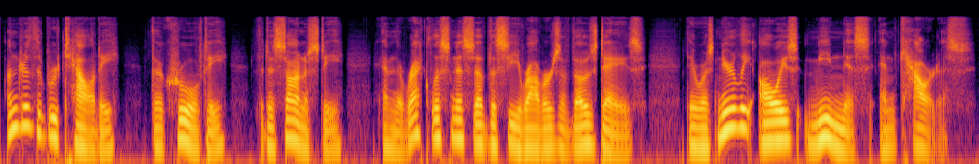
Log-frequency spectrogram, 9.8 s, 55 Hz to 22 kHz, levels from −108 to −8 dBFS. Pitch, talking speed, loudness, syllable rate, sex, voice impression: 120 Hz, 145 wpm, -21 LUFS, 5.4 syllables/s, male, masculine, adult-like, tensed, bright, clear, fluent, intellectual, friendly, reassuring, lively, light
